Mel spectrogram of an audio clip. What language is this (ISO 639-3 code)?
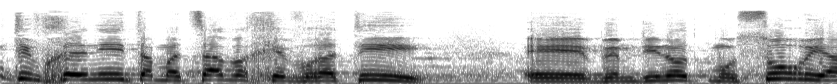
heb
